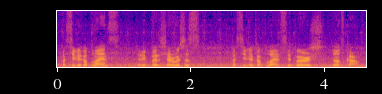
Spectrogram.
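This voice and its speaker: A repair technician, a man with a heavy Russian accent, explaining his hands-on work in halting, repetitive phrasing. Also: mid-range voice. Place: outdoors on a commercial rooftop. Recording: noisy outdoor handheld recording, traffic ambience.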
